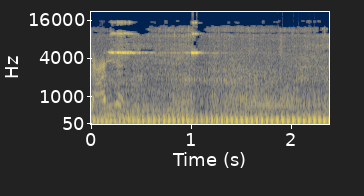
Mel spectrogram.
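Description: A small engine running steadily at idle, a low drone with a fast, even pulse.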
